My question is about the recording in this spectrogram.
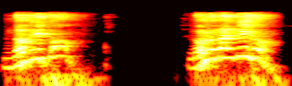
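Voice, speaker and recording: A middle-aged man preaching a sermon to his congregation, animated, firing rhetorical questions and slipping in humorous asides. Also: very high-pitched, slow. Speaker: pastor. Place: large congregation hall. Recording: echoey hall from far off.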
